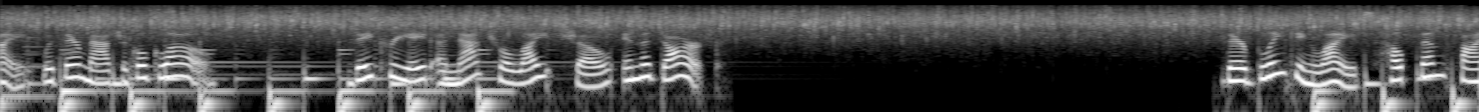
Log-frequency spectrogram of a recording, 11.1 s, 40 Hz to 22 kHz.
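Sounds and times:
steady high-pitched hiss: 0:00.0 - 0:05.7.

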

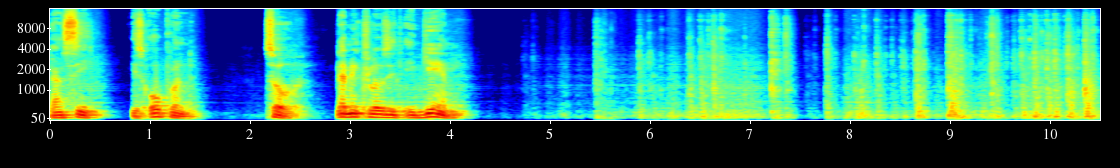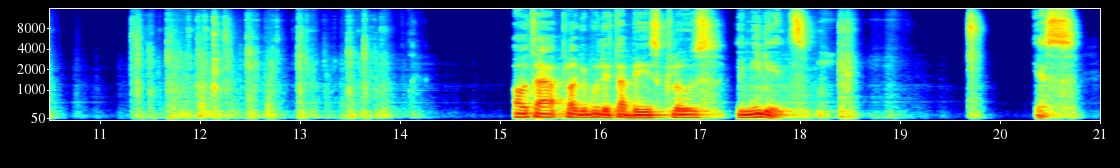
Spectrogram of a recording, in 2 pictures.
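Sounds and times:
typing on computer keyboard: 0:04.7 - 0:10.6, 0:11.3 - 0:14.2.

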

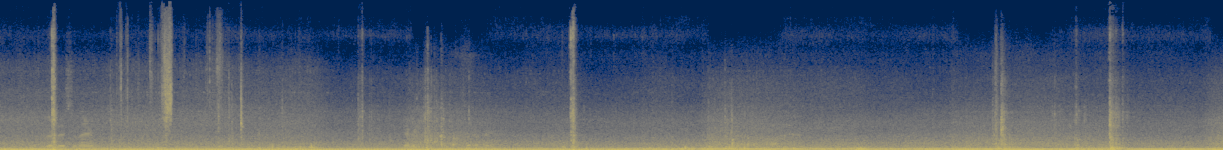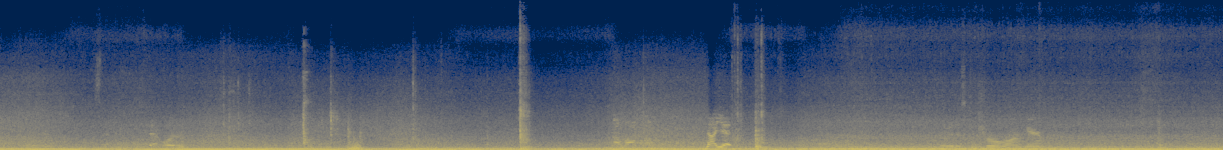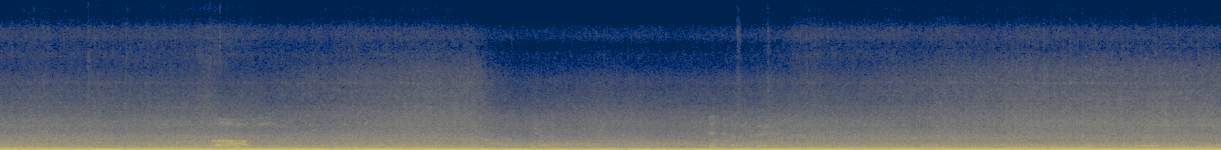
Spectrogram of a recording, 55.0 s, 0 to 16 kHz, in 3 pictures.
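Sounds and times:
vehicle engine idling: 0:00.0 - 0:55.0
clicks and knocks of rope handling: 0:01.6 - 0:03.7.

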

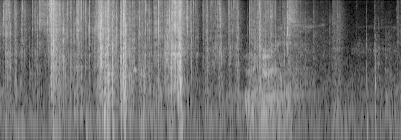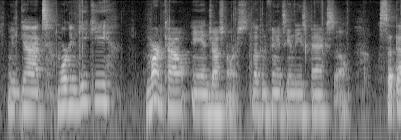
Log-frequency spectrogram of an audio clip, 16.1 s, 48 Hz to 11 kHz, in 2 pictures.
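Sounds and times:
foil wrapper tearing and crinkling: 0:00.0 - 0:06.0
cards being handled: 0:12.5 - 0:15.0.

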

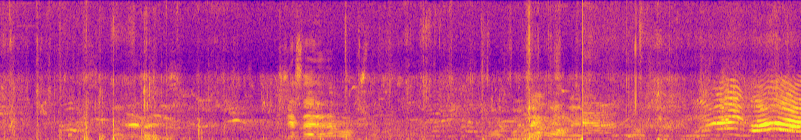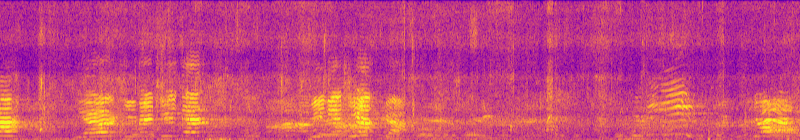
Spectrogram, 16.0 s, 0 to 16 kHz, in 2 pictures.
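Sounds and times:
children shouting while playing: 0:06.9 - 0:11.9, 0:14.4 - 0:16.0.

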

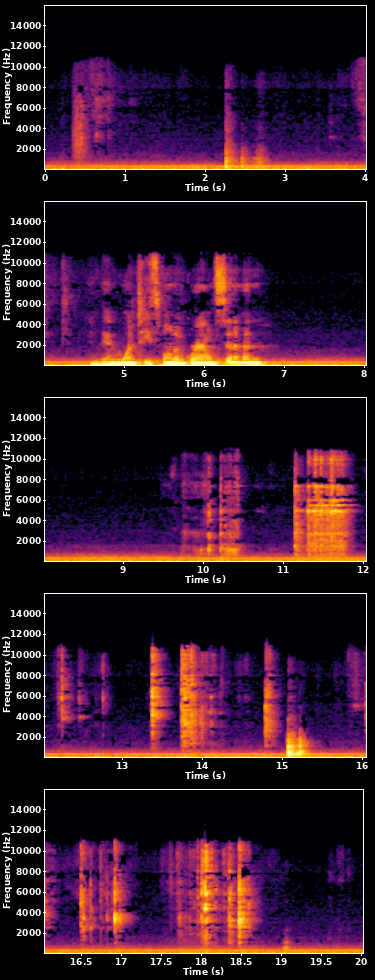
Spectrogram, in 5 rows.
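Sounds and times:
faint steady hum: 0:00.0 - 0:20.0.

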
